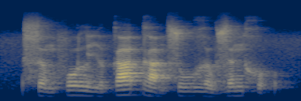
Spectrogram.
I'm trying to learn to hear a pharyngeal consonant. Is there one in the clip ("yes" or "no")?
no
